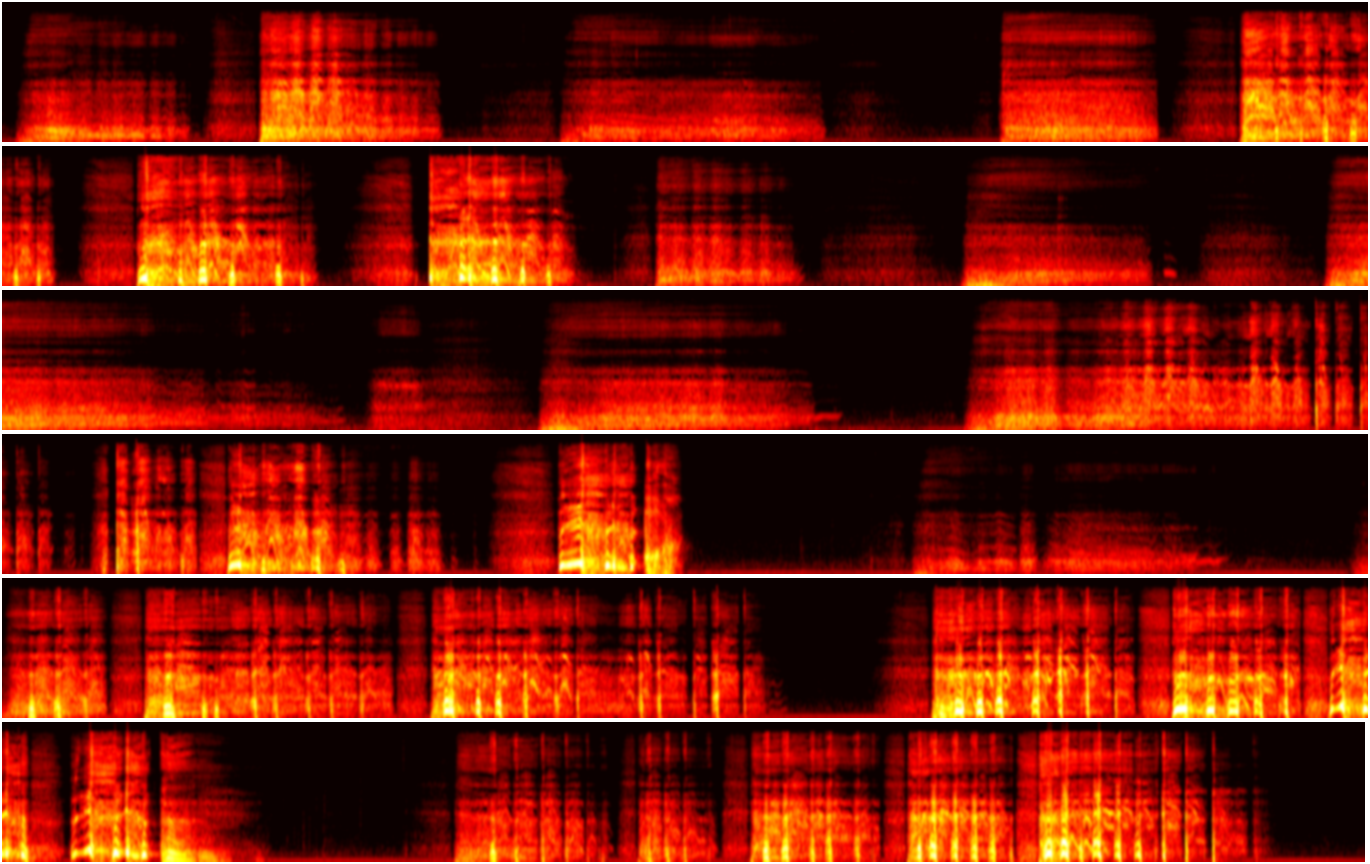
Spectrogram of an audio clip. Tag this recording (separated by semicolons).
brawl; breath; cold; cough; flu; human; laugh; lights; male; rasp; sick; sneeze; throat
